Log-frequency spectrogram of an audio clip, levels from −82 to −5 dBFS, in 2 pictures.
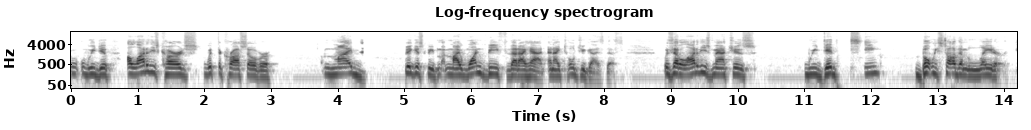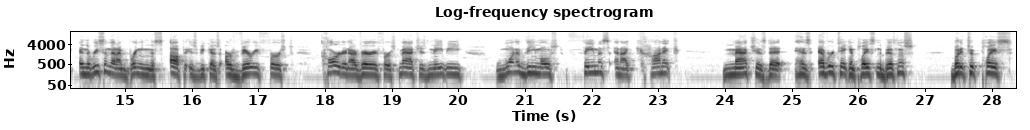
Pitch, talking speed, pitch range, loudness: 165 Hz, 170 wpm, 150-180 Hz, -28 LUFS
